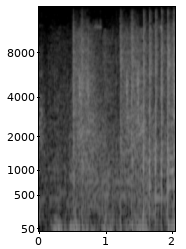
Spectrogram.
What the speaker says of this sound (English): Soldier, man the cannons.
